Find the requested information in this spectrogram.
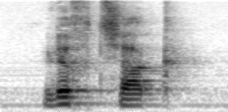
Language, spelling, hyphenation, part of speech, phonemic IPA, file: Dutch, luchtzak, lucht‧zak, noun, /ˈlʏxt.sɑk/, Nl-luchtzak.ogg
- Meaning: 1. a downdraught, a downdraft 2. the ballonet of a blimp 3. a bag of air 4. a pocket (cavity) of air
